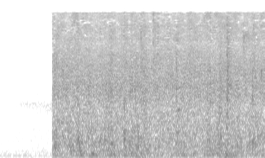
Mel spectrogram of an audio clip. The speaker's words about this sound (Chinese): 我就觉得怎么天有点黑呢？外面好像还下雨了。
